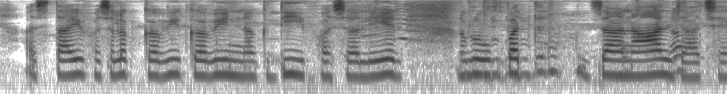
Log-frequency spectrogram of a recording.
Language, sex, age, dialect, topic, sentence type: Magahi, male, 31-35, Northeastern/Surjapuri, agriculture, statement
